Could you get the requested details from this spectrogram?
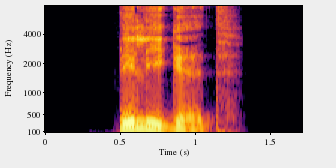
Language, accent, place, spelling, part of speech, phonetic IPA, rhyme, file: German, Germany, Berlin, billiget, verb, [ˈbɪlɪɡət], -ɪlɪɡət, De-billiget.ogg
- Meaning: second-person plural subjunctive I of billigen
